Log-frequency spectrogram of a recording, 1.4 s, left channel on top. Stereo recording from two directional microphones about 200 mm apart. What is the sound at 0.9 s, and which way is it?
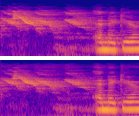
Speech, 25° right (ahead or behind).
